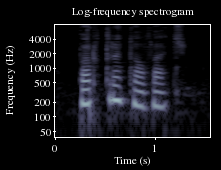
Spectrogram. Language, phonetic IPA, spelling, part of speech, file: Polish, [ˌpɔrtrɛˈtɔvat͡ɕ], portretować, verb, LL-Q809 (pol)-portretować.wav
